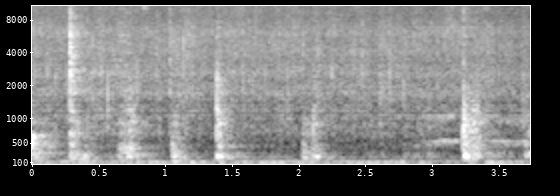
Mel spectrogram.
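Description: A paste of ginger, garlic, cumin and coriander sizzles in a hot pan, with a utensil scraping and stirring it in a few sharp strokes over the steady frying hiss.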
